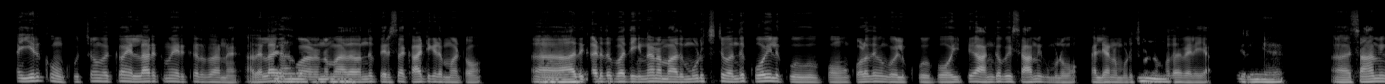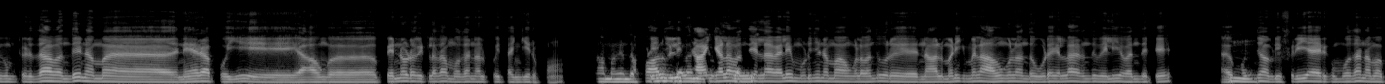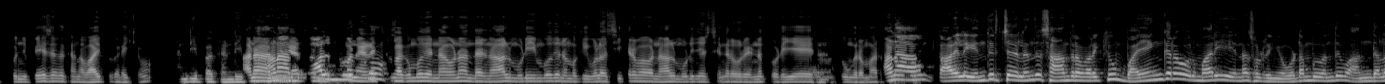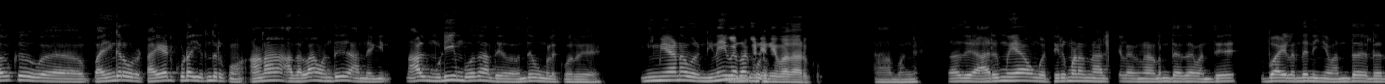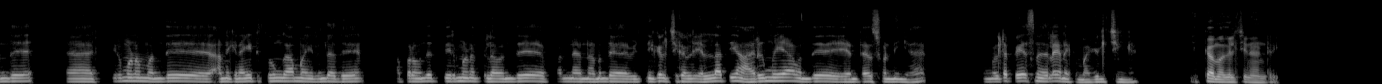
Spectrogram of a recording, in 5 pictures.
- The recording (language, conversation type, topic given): Tamil, podcast, உங்கள் திருமண நாளின் நினைவுகளை சுருக்கமாக சொல்ல முடியுமா?
- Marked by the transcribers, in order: other noise; unintelligible speech; other background noise; unintelligible speech; drawn out: "நம்ம"; drawn out: "போயி அவுங்க"; "உடைகள்லலாம்" said as "உடைகல்லாம்"; drawn out: "வ"; drawn out: "வந்து"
